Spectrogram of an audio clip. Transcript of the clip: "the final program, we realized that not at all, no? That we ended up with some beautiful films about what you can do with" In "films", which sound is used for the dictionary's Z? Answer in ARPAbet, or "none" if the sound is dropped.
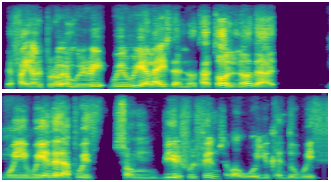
S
